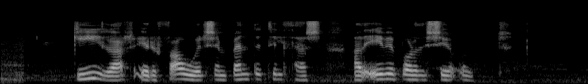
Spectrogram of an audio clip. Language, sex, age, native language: Icelandic, female, 18-19, Icelandic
